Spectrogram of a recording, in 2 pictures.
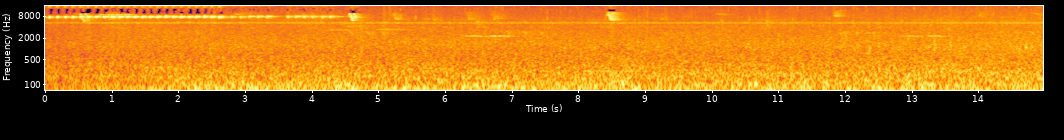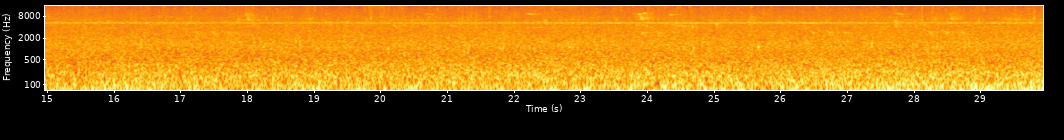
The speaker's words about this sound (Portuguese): Chegamos na margem do rio e avistamos ao longe uma queda d'água.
